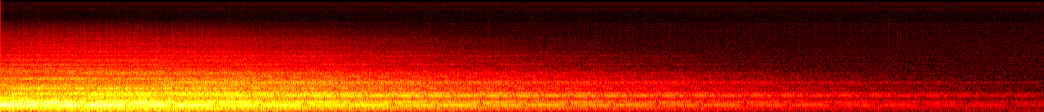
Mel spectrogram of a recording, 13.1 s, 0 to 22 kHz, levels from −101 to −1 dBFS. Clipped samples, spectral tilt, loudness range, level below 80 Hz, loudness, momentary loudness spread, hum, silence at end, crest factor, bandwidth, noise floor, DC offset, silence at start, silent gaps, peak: under 0.1%; -10.5 dB/octave; 24 LU; -42 dBFS; -20 LUFS; 24 LU; none; 5.35 s; 18 dB; 5.4 kHz; -67 dBFS; under 0.1%; 0 s; none; -4 dBFS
